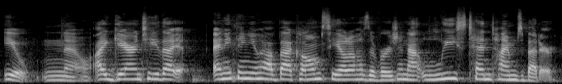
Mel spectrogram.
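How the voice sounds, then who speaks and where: A woman's voice: fairly high pitch, moderate pace, close to an everyday voice. A young woman playing a bold, teasing teenage city girl in a naturalistic drama. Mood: excited.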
